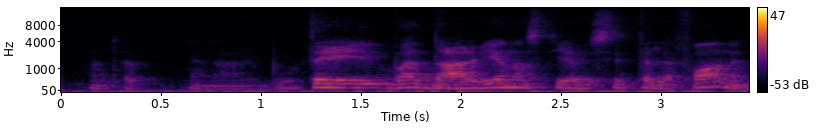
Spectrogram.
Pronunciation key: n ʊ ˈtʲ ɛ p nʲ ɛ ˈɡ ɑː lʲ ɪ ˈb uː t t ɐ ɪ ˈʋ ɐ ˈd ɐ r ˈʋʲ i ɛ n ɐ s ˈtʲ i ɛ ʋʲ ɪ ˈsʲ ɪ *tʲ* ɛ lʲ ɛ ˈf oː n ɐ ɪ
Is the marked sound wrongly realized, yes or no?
no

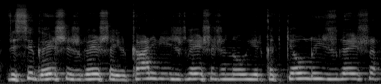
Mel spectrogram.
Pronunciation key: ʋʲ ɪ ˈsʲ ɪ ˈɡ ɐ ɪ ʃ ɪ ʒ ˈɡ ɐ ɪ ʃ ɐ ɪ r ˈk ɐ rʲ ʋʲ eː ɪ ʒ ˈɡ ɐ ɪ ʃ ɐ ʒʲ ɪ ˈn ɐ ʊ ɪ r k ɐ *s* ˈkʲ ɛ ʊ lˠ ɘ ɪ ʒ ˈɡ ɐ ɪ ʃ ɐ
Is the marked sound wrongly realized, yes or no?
yes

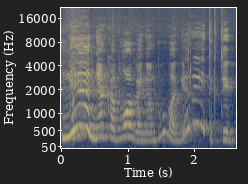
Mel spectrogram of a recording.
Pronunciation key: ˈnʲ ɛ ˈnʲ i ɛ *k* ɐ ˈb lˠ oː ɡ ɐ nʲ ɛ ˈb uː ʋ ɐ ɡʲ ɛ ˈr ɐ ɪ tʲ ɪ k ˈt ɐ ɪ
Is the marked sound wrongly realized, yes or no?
no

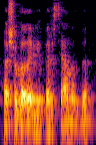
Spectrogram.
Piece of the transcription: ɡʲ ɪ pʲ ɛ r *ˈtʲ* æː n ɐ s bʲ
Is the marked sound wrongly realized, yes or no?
yes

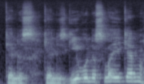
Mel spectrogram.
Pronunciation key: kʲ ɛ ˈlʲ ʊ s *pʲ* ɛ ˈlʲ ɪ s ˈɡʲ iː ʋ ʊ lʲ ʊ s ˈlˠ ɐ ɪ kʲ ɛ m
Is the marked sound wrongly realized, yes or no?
yes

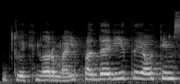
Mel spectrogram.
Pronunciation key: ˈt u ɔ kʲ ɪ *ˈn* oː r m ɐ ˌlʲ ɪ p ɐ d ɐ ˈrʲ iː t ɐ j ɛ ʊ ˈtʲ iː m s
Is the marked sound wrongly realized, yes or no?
no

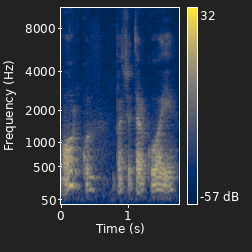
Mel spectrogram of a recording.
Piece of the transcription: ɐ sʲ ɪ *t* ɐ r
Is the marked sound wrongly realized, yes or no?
no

